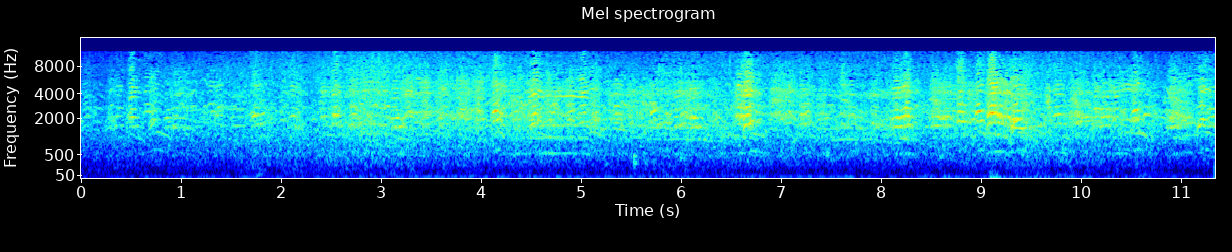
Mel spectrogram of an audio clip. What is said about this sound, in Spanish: Isla Raza en época de anidación de gaviotas.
